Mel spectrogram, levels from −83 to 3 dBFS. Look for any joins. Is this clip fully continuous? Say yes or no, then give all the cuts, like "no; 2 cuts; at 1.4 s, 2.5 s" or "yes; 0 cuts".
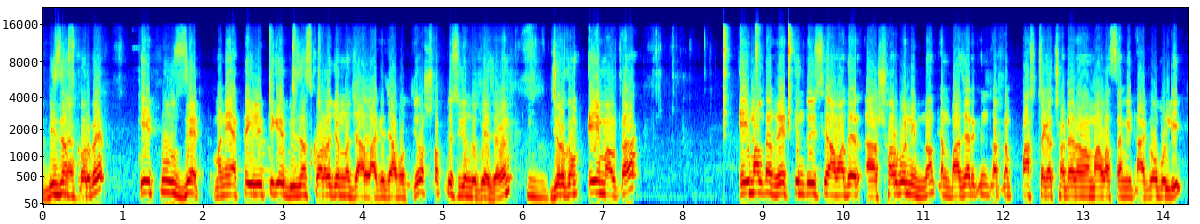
yes; 0 cuts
